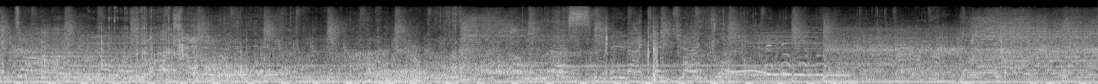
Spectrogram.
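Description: Skateboard wheels rolling on concrete with sharp board clacks and pops, mixed with a background music track.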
